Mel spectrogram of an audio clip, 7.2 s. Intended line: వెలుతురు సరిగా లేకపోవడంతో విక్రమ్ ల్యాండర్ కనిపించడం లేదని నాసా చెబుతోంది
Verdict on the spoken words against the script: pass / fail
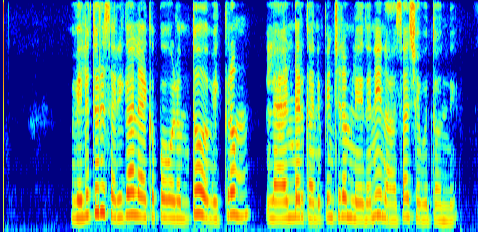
pass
